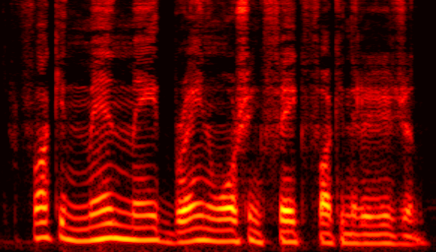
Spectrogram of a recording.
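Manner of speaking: ordinary talk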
